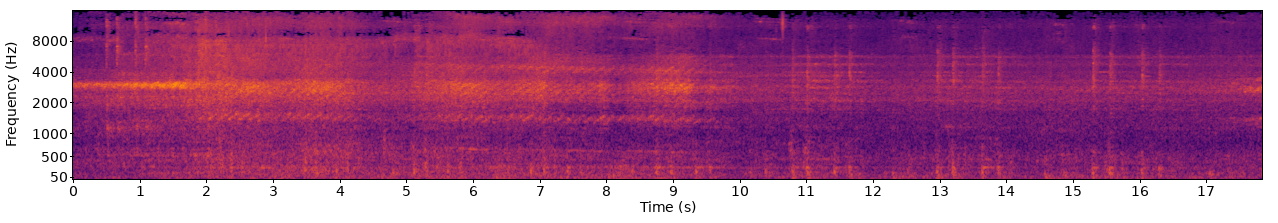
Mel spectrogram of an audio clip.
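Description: Thameslink Class 700 electric multiple unit running into the platform and slowing. Its wheels rumble with a high squeal through the first half, then a run of sharp clicks over the rail joints as it draws along the platform.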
